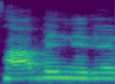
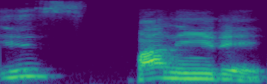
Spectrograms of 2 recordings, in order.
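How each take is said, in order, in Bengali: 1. শব্দটি সাধারণ s ধ্বনি দিয়ে শুরু হয়। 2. শব্দটি 'iz' ধ্বনি দিয়ে শুরু হয়। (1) "না" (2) "এখানে এস এর উচ্চারণটা হয়ে যাবে ইজ"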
